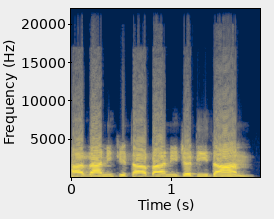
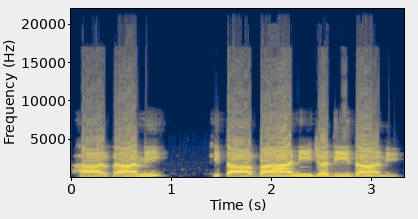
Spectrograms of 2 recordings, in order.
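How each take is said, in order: First: The last word ends without a final vowel. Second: The last word ends with a final vowel. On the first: This is how it is usually said. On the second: The full grammatical ending is read out.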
